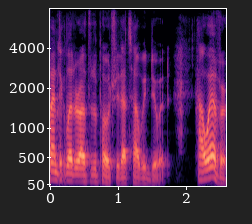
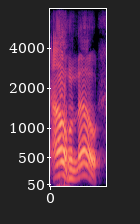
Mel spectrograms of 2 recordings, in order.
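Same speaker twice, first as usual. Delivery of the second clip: mock dismay; 6 semitones higher, 7 dB louder than usual. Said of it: "And it's like".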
